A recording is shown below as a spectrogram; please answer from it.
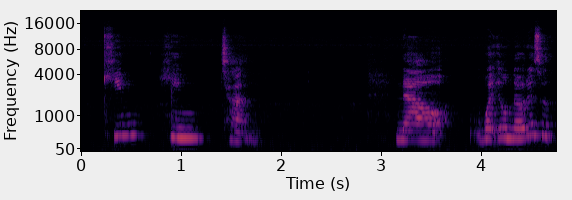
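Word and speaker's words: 김힘찬: Kim Him-chan. Very good. So our member is going to be Kim Him-chan. Kim Him-chan.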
